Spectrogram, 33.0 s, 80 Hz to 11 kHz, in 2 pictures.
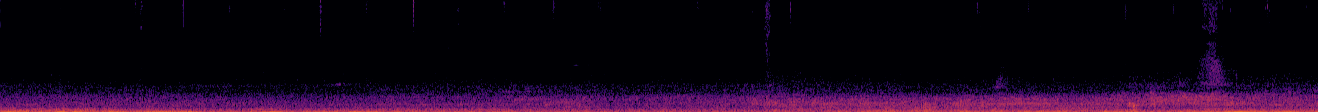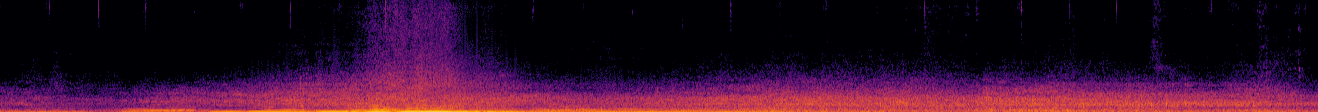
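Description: City road traffic: a low engine rumble, then a louder vehicle passing close about 20 seconds in, its engine pitch dropping as it goes by, with tyre noise from other cars continuing after it.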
